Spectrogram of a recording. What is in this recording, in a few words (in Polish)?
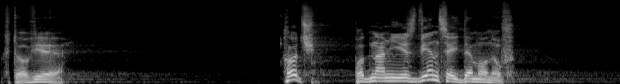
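Intro, Polish; Yunara; bloom minigame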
